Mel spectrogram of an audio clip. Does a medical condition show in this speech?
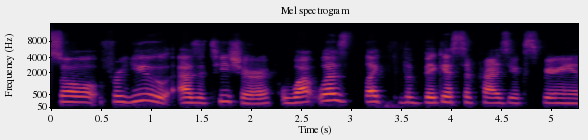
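No.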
